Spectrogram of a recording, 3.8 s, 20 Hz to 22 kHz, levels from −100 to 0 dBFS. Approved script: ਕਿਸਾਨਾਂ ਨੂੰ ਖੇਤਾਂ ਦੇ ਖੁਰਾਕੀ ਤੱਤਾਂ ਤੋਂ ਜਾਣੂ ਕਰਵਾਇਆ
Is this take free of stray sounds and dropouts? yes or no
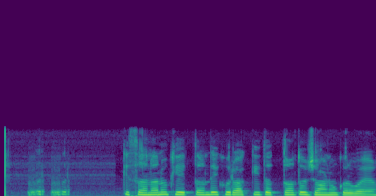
no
